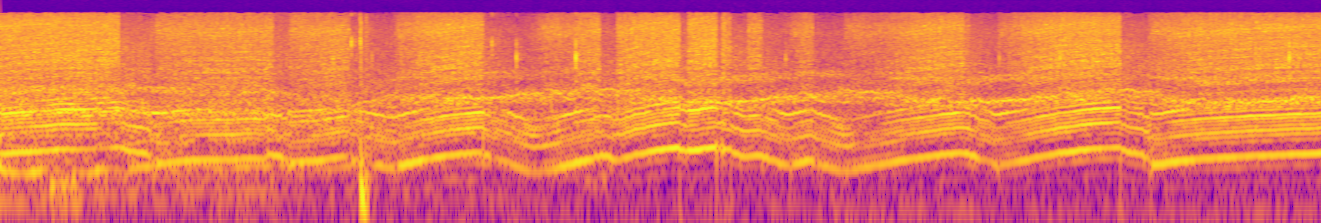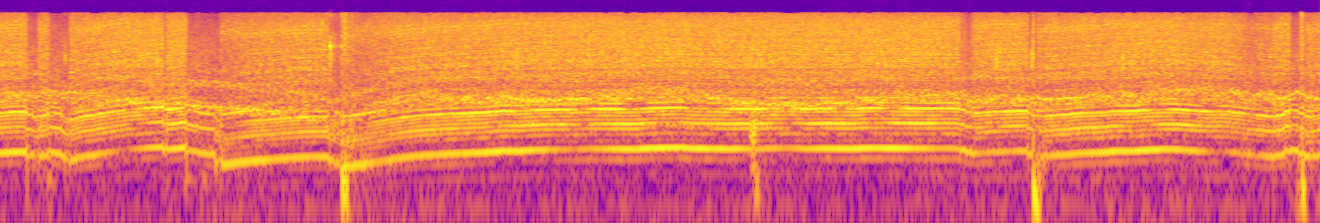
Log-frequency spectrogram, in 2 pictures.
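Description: A drifting car in CarX Drift Racing Online, engine revving up and down in repeated swells with continuous tire squeal, loud and close, plus occasional sharp clicks.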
